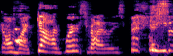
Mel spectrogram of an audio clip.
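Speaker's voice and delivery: high mock panic, lightly voiced. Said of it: "I was like".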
